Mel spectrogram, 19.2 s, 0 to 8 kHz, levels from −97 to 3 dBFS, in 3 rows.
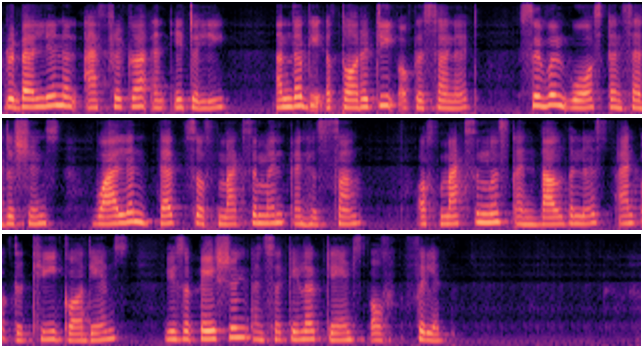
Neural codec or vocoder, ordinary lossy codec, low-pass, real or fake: codec, 16 kHz, 1 kbps, FunCodec, trained on Chinese and English, 50 frames a second; Opus, 64 kbps; 7.2 kHz; fake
